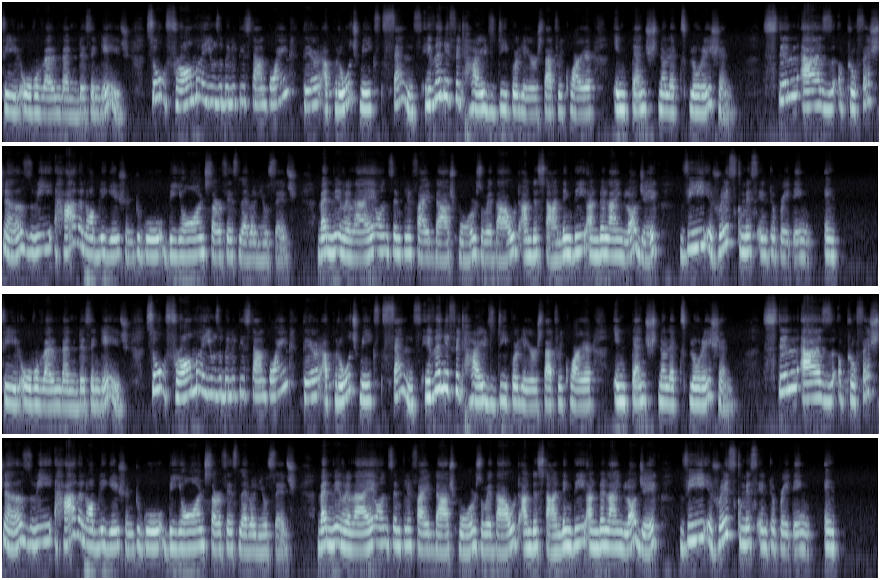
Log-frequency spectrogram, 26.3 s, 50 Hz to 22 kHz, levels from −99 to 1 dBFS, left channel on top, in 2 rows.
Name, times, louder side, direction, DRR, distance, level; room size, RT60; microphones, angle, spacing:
voice 1, 0.0-1.9 2.2-5.5 5.9-11.0 11.5-17.5 17.9-23.0 23.3-25.6, right 2 dB, 25° right, 0.3 m, -27 dB
2.3 x 2.1 x 2.5 m
head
